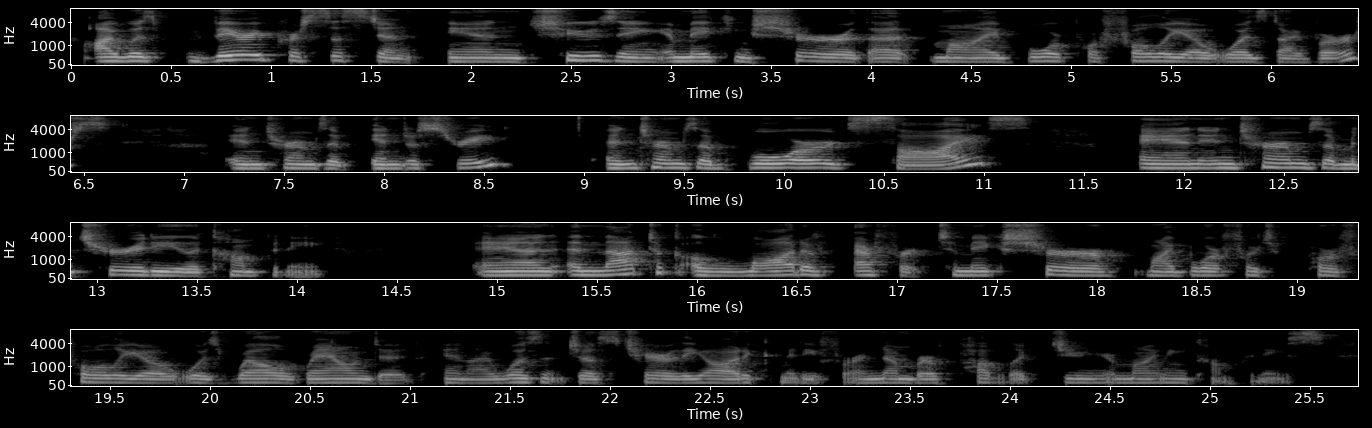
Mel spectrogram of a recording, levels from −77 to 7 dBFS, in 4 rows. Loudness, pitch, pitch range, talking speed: -30 LUFS, 155 Hz, 145-170 Hz, 160 wpm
